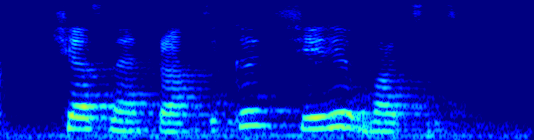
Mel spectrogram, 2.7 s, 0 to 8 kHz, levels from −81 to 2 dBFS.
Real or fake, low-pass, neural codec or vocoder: fake; 7.2 kHz; codec, 16 kHz in and 24 kHz out, 1 kbps, XY-Tokenizer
